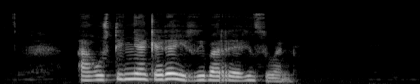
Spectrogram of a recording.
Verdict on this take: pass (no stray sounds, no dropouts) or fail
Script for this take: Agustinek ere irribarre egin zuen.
pass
